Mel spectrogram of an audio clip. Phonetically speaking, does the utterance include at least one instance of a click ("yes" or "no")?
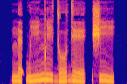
yes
